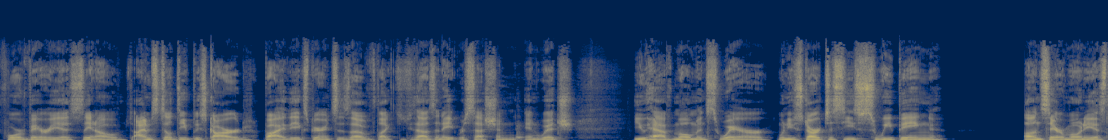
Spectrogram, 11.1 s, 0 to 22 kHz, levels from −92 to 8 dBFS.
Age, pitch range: 30-49, 80-90 Hz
